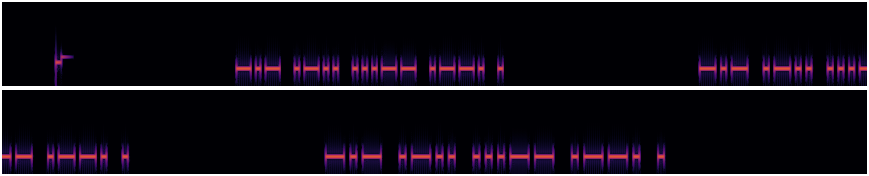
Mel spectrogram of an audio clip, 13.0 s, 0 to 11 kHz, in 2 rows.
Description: Morse code, heard as a keyed tone, about 31 wpm, 700 Hz. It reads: KL3PE KL3PE KL3PE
